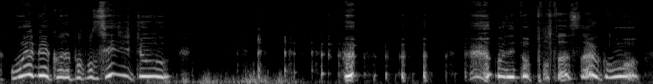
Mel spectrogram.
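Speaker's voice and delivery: loud, excited realisation; excited exclaim. Real, not acted. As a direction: blurt it out, all worked up. Realising their clothes will get dirty.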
